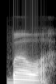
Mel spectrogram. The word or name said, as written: bawah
